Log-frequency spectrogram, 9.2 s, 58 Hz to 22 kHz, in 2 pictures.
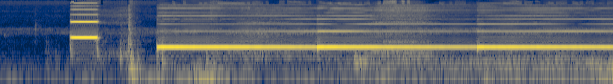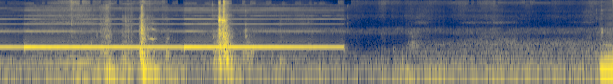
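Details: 2015 Toyota Highlander Hybrid after replacing the nine-year-old 12 V battery (old read 10.5 V, new 12.3 V), which caused intermittent hybrid no-starts: brief beep then clear mid-pitched tone with short breaks, normal ready chime.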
